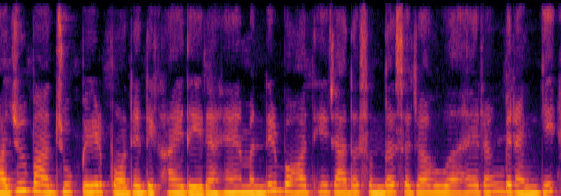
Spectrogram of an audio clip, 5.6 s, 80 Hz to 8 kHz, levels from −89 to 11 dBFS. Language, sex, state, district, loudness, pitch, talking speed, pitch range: Hindi, female, Punjab, Fazilka, -13 LUFS, 275 Hz, 205 wpm, 265-290 Hz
